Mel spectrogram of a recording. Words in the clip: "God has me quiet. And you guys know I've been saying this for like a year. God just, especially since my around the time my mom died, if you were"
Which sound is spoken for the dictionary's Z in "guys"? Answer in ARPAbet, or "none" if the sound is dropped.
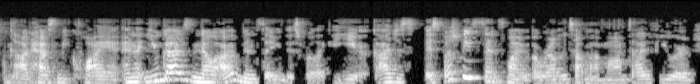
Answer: Z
